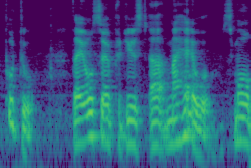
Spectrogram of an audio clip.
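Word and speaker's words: phuthu: they cooked up crumbly porridge called upudu or pronounced putu they also produced mahawu small beer by fermenting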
